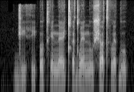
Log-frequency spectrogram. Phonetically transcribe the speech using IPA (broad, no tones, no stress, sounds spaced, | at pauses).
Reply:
ɡ i h i ʔ ʊ kʰ ɪ n ɛ cʰ ə d w ɛ n u ʃ ʌ tʰ l ə ɠ u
